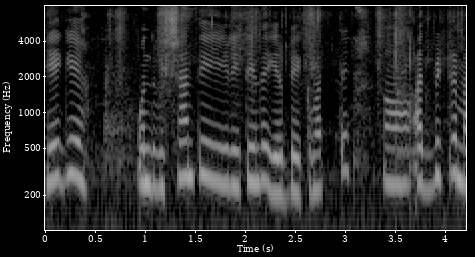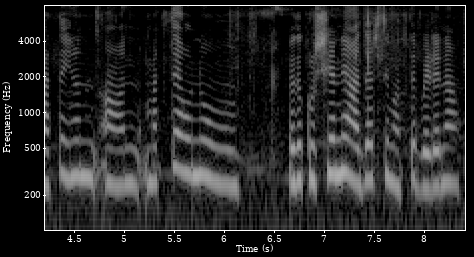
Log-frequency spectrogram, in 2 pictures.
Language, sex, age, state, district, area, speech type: Kannada, female, 18-30, Karnataka, Chikkamagaluru, rural, spontaneous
